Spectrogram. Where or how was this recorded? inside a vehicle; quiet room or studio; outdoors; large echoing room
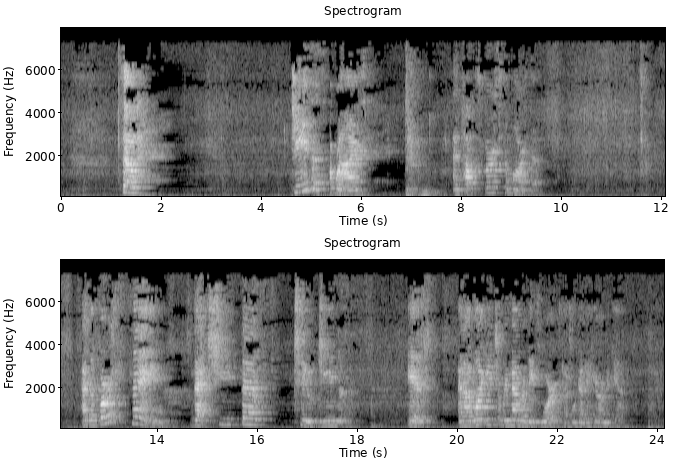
large echoing room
